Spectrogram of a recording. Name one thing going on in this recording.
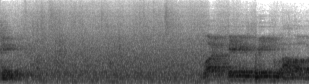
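A man speaks through a microphone and loudspeakers in an echoing hall.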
